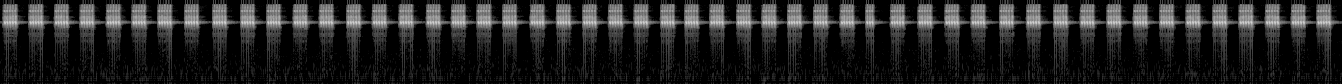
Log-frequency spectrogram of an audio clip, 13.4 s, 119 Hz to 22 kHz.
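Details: Live night recording of chirping crickets made with a Sony PCM D100 field recorder: a continuous shrill train of short chirps, close to four per second, with one brief stumble midway.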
